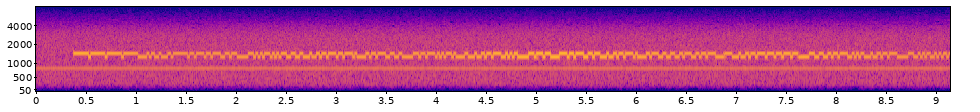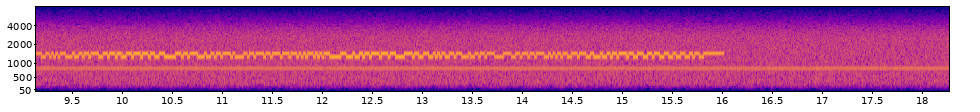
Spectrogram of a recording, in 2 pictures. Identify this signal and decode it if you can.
RTTY (45.45 baud, 170 Hz shift), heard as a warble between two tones, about 1360 Hz centre, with radio static, fading and a steady whistle near 820 Hz. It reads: 05668 38563 45190 37879 11584 54476 02125 31665 19240 90427 20882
